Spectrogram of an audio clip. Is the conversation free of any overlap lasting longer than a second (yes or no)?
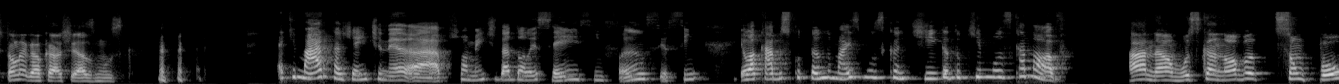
yes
